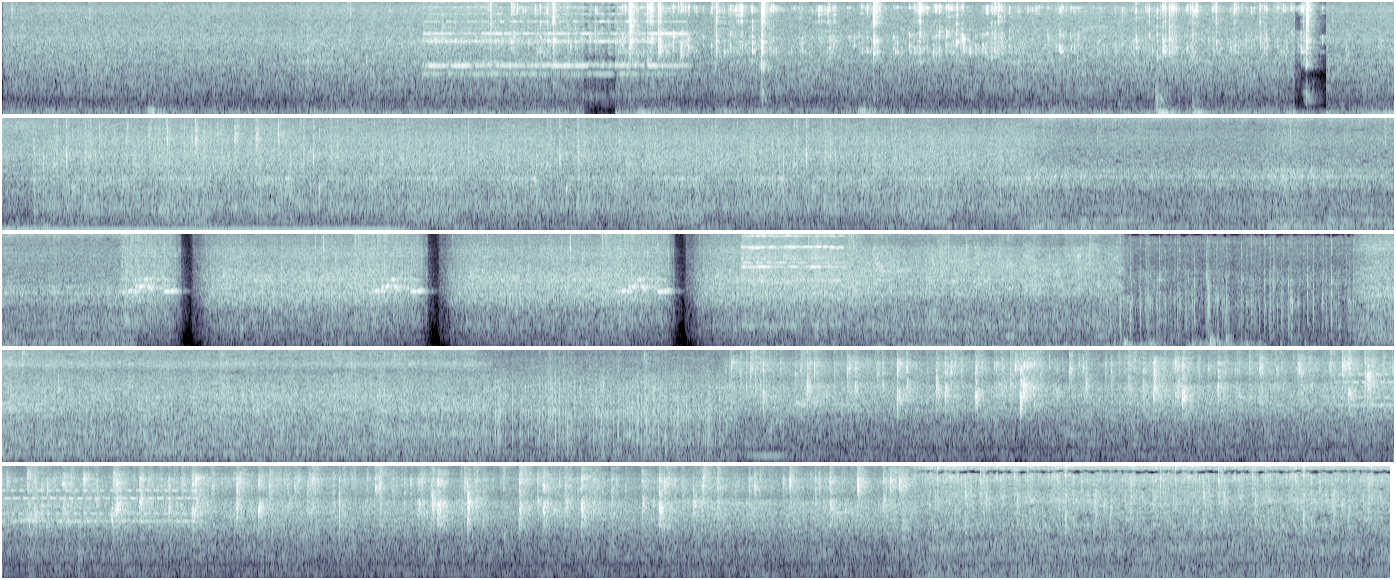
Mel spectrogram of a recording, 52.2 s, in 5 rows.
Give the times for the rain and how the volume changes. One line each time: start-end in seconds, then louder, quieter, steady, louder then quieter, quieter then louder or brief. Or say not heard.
0.0-52.1 steady.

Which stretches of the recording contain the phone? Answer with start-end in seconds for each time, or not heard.
3.1-5.2, 26.4-27.2, 41.3-43.3.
